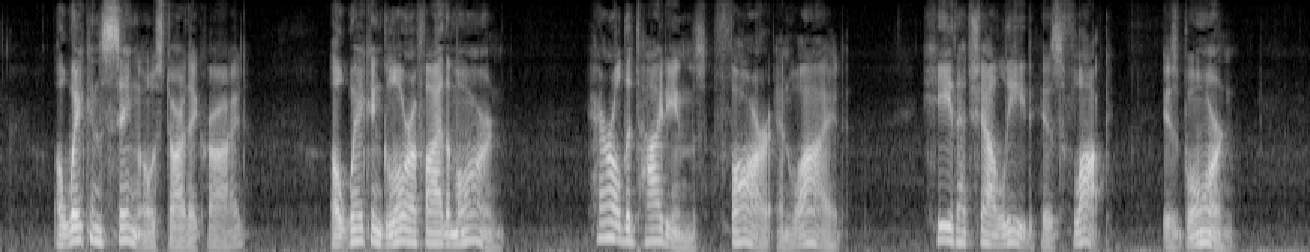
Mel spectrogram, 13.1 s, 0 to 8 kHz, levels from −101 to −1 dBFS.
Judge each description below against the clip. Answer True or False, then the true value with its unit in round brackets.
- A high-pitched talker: False (120 Hz)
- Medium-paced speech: False (120 wpm)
